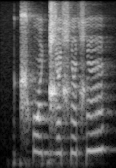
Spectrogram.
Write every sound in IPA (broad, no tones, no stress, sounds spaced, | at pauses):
ʈ͡ʂʰ u y̯ d͡ʑ ɛ ɕ ə̃ ɕ ĩ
